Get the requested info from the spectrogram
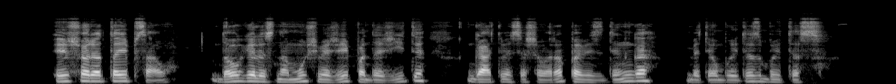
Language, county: Lithuanian, Šiauliai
